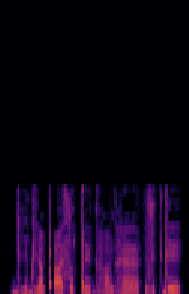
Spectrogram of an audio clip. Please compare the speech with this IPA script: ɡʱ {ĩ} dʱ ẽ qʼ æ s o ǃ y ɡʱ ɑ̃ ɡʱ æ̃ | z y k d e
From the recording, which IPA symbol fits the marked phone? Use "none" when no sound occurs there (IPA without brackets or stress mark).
i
